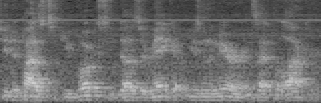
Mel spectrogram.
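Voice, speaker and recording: A man reading the stage directions aloud at a screenplay table read, brisk and matter-of-fact. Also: low voice, fairly even intonation. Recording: echoey room, distant mic, background noise.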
